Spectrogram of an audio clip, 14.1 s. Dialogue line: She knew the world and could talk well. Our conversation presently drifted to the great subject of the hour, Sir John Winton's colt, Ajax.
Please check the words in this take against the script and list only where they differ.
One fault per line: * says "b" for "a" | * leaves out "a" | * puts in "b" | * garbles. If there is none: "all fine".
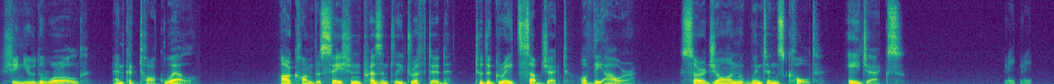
all fine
